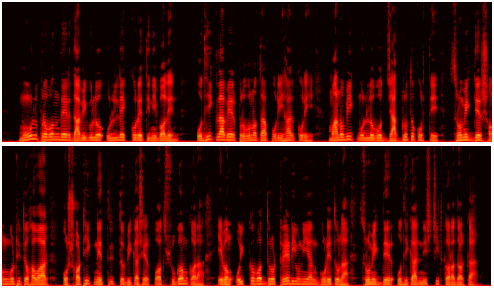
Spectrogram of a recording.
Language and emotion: Bengali, neutral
